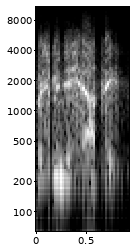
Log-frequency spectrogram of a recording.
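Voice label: Speech, Russian, 8th; Allied Flight; DCS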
